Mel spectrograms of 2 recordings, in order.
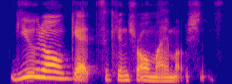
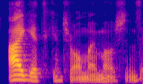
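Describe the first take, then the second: First: "You" leaned on first, the rest level; stress on you. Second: "I" set apart and weighted, lower and calmer; stress on I. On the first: Telling her family firmly, weight on "You". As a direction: point the finger with "You". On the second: Telling herself and viewers, weight on "I". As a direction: claim it with "I". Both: Shown as a demonstration.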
